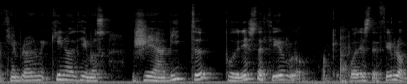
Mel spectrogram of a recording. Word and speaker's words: habite: Lo que sí tengo que pronunciar claramente, no tengas miedo, a veces la gente no sabe muy bien cómo pronunciar, no, es habite, habite. Yo hago, ¿qué pasa? Que no pronuncio una T, pronuncio el sonido T, habite.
